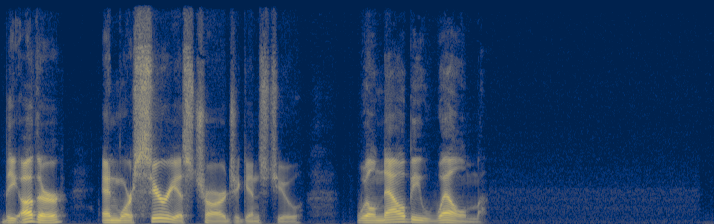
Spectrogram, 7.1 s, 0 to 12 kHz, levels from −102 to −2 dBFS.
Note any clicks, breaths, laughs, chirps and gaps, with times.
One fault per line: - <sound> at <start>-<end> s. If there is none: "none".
none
